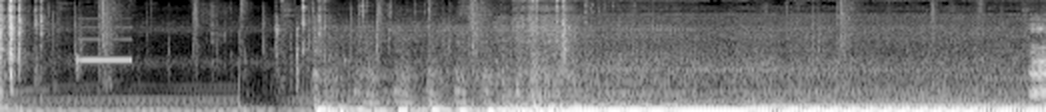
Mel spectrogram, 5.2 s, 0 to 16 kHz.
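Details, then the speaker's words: Acura RSX with high-idle problem, after fixing vacuum leaks and the brake booster hose and check valve: cold start, dash chime, brief crank, then a steady even cold idle staying under 1500 rpm, no flare to 2K; normal cold idle. "right it's idling normally it's cold right now so that stays under 1500 will be good if it drops down to a thousand one thing sub that'll be perfect"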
